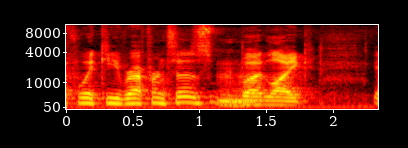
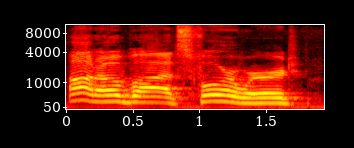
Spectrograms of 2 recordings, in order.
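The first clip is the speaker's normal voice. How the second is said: pitched-up, intentionally weird, shoddy, deliberately bad reading; 5 semitones higher than usual. Rallying the party against the Decepticons, in a deliberately bad delivery. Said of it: "I said it in a weird way... I was trying to make it sound shitty".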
